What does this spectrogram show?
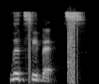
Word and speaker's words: Litzi Bitz: TZ oh cute okay pronounce kind of like a little bit it's also my clown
